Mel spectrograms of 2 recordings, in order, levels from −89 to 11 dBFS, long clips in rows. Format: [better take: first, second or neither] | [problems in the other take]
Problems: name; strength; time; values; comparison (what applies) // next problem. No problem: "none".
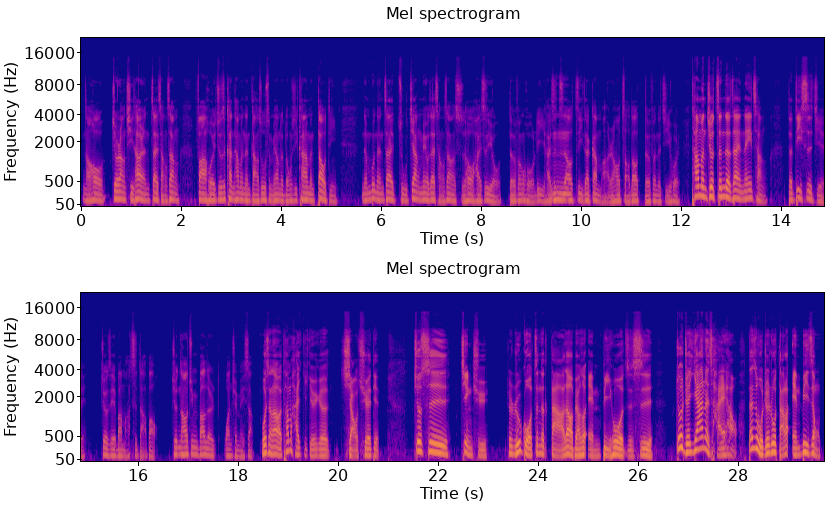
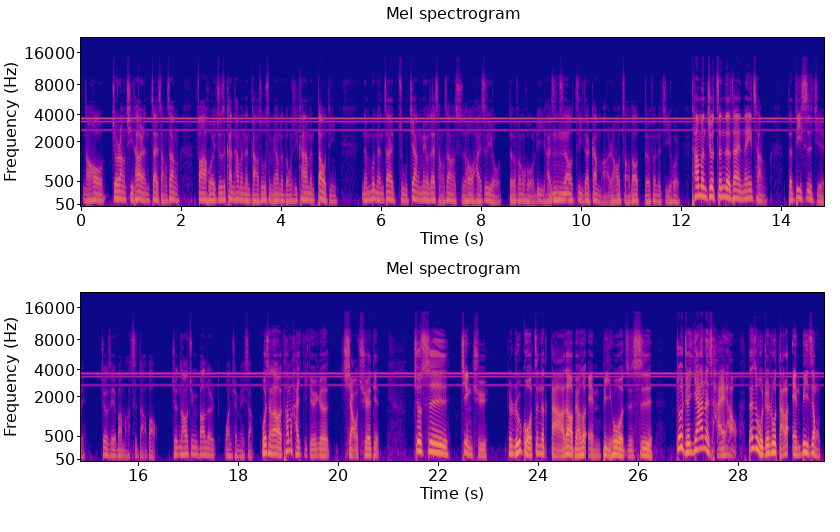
first | high-pitched whine; noticeable; throughout; 3.5 kHz, 15 dB below the speech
